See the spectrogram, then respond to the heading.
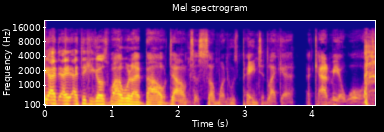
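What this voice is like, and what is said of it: Usual voice. Nothing is said of it.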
